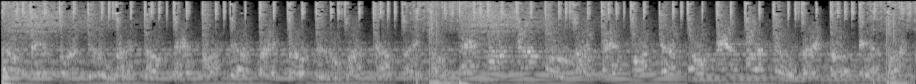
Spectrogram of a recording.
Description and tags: Jam Spotlight Lazytoms B
Made on Music Maker Jam. Could be used for background music for videos.
Gaming, or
